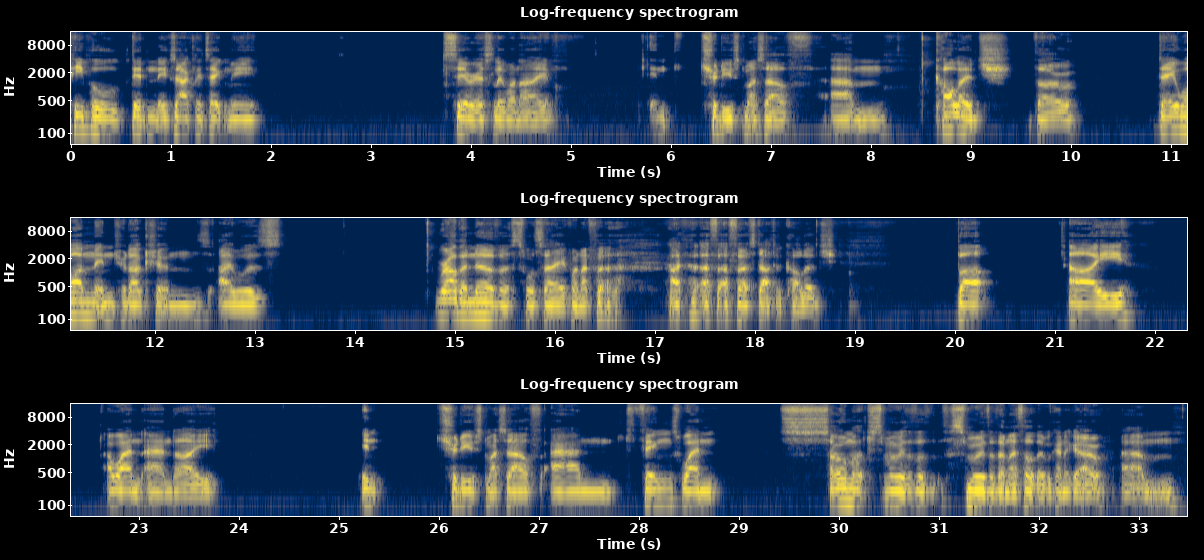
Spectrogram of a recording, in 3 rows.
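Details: Stuttering in a 22-year-old man who has stuttered since early childhood, with blocks and repetitions; his mother also stutters.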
